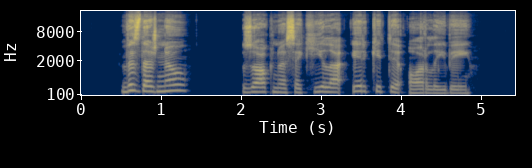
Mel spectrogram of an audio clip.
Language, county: Lithuanian, Alytus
